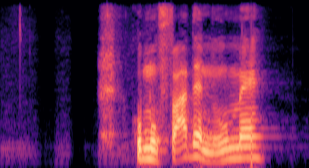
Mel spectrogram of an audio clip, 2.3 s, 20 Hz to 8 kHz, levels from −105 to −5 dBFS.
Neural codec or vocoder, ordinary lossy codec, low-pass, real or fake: none; Opus, 64 kbps; 7.2 kHz; real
